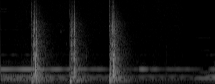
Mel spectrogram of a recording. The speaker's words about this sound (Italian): Pietro non sente i tre colpi e le parole sussurrate alla porta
